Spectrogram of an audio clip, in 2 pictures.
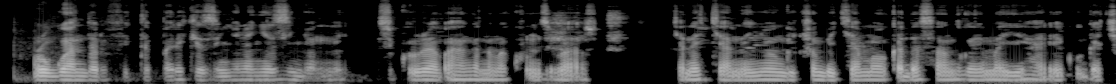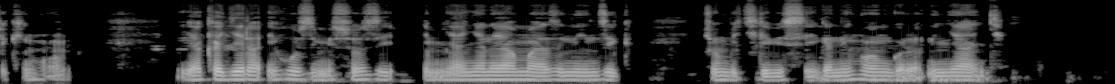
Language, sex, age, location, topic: Kinyarwanda, male, 18-24, Kigali, government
